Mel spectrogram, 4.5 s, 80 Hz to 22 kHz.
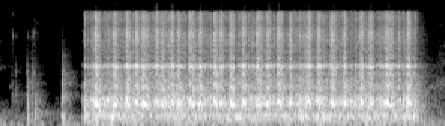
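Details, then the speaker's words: Mantua 4-6-2 Pennsylvania steam locomotive model, motor run wide open on bench power before oiling: fast, rough buzzing whirr with a rattly, uneven edge; bearings reported as really badly worn. "So, I think we've like like they said, the bearings are uh really really worn."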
